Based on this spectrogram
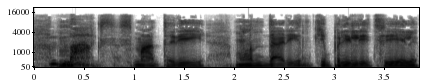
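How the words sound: It is said in a put-on voice imitating someone.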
